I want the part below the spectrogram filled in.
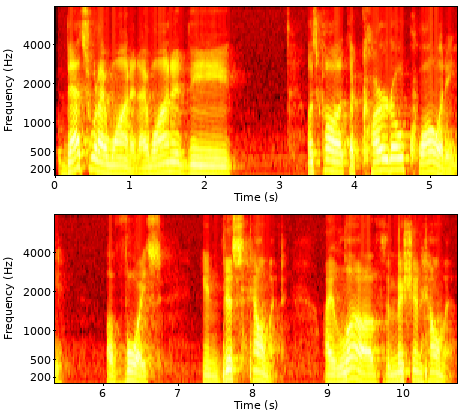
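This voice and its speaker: A man with a medium-pitched voice talks as a vlog host. He explains gear casually and conversationally, halting now and then and stretching words. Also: animated, a little mellow, dull audio.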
